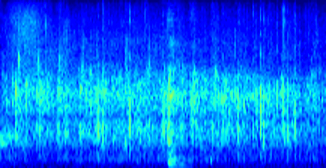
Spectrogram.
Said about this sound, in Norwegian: Han kan dere godt gi en klapp for, for han står på med det.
